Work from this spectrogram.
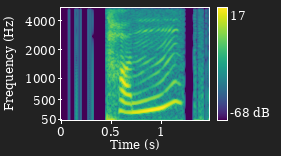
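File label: "teon2", Cantonese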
